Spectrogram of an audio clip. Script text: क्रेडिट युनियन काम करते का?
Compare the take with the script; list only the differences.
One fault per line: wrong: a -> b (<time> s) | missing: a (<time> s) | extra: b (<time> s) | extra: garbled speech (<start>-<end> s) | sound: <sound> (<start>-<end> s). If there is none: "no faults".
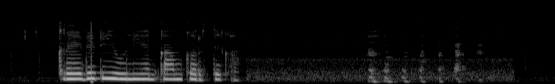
sound: laugh (3.6-5.0 s)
